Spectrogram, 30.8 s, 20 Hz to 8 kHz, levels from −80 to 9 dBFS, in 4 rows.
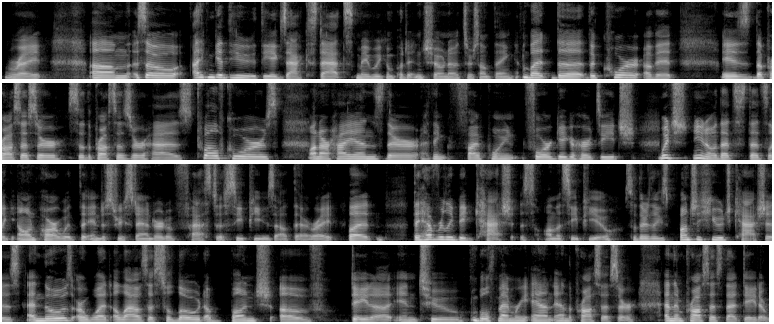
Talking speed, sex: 200 wpm, female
